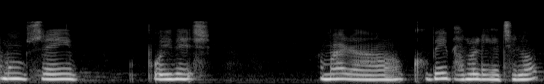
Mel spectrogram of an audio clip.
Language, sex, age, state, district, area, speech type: Bengali, female, 18-30, West Bengal, Uttar Dinajpur, urban, spontaneous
